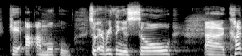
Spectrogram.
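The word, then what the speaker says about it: Keʻeaumoku: bad, but it's like every syllable has to be pronounced. Even like you can't say Ke'amoku, it's Ke'a'amoku.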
